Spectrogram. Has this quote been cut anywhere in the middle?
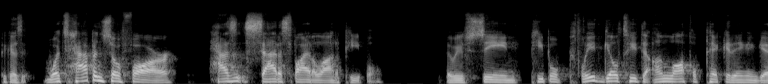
no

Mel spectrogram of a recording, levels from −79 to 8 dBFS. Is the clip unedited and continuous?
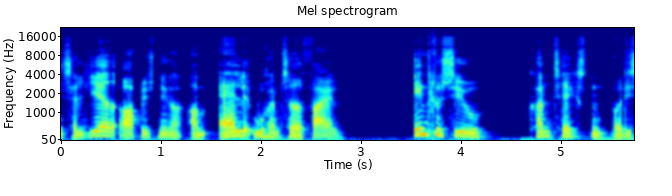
yes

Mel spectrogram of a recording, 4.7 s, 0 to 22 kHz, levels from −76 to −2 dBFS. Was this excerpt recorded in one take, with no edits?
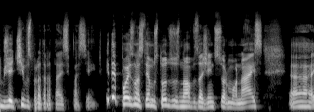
no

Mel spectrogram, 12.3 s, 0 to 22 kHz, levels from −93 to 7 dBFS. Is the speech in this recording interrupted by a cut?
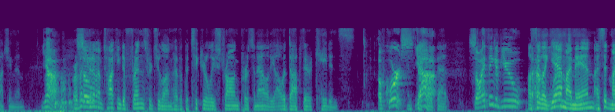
no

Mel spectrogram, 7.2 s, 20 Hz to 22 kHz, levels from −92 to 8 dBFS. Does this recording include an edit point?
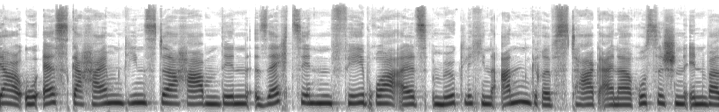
no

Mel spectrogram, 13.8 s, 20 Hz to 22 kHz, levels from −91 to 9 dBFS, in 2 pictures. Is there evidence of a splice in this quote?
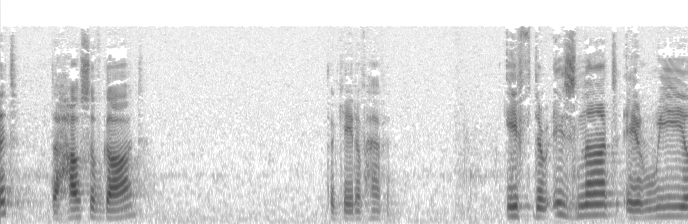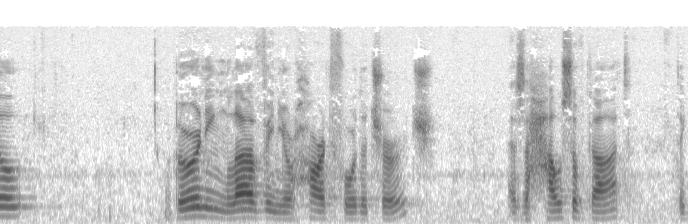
no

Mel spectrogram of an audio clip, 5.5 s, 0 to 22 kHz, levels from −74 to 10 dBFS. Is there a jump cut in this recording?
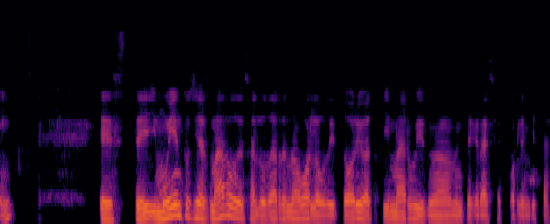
no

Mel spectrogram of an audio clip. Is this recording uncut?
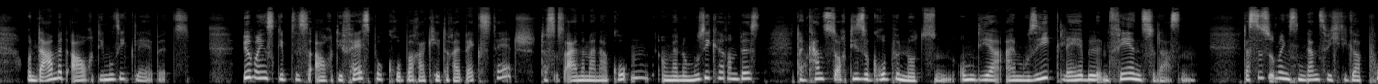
yes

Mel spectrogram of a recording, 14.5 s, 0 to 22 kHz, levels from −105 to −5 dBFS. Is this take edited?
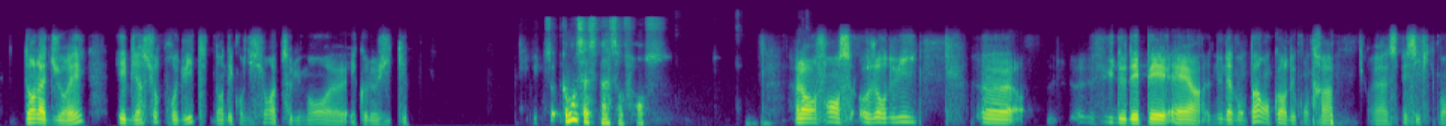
yes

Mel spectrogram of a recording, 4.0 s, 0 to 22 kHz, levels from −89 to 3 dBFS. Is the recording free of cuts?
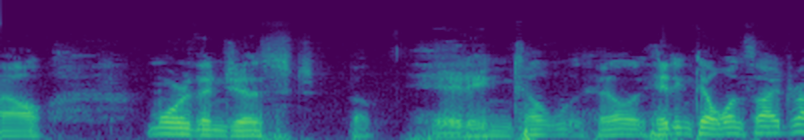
yes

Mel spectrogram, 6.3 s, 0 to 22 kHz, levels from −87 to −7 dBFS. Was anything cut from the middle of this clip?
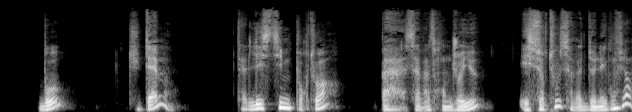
no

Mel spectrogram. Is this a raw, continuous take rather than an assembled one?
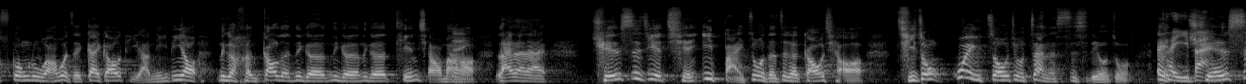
yes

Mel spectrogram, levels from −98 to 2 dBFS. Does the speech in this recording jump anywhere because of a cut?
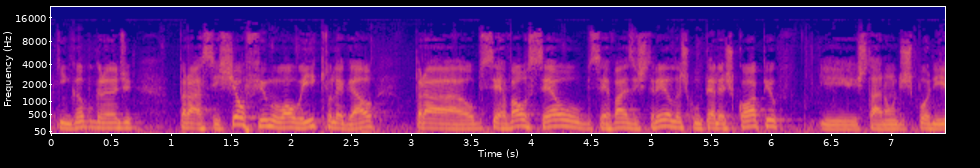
yes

